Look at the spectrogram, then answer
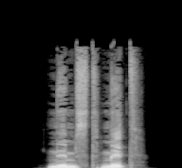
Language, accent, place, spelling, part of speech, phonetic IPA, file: German, Germany, Berlin, nimmst mit, verb, [ˌnɪmst ˈmɪt], De-nimmst mit.ogg
- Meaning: second-person singular present of mitnehmen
